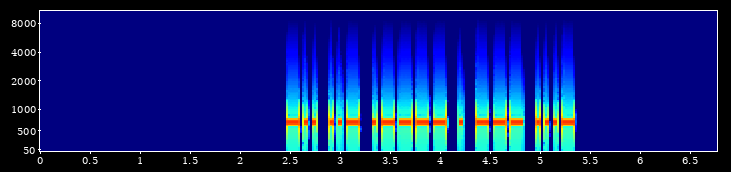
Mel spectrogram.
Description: Morse code, heard as a keyed tone, about 28 wpm, 700 Hz. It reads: DU1EOV
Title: DXCC-100 Call Signs - 6 Characters - Repeated 2x - 28wpm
